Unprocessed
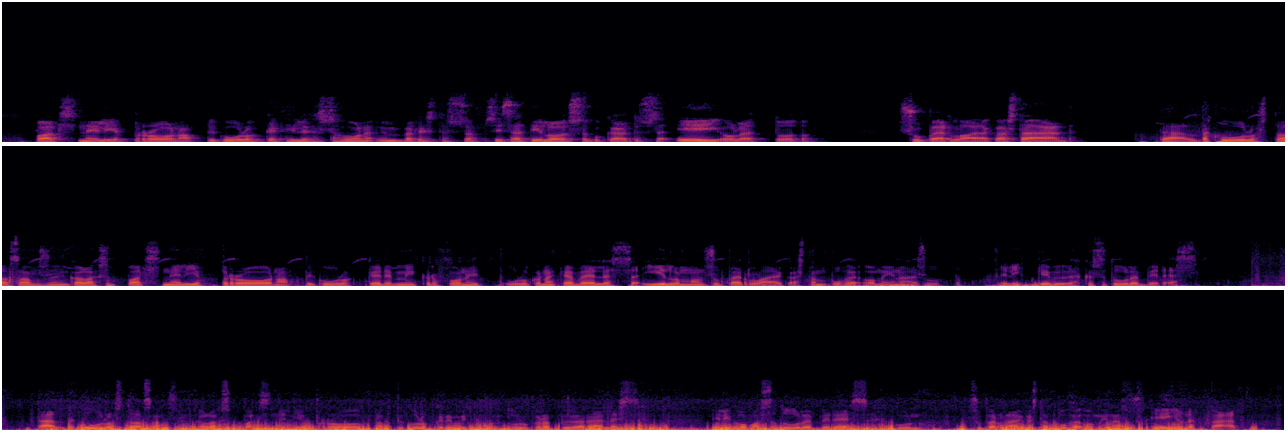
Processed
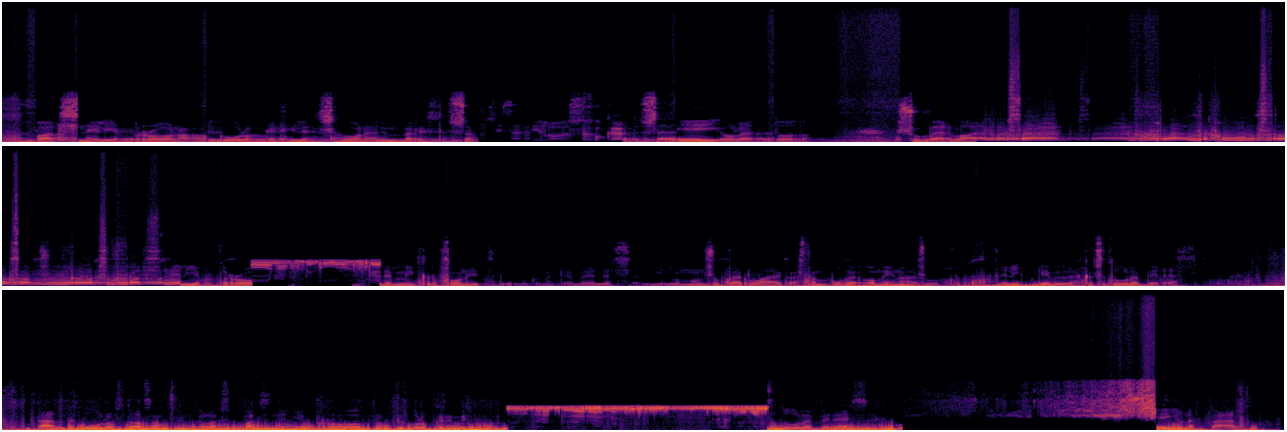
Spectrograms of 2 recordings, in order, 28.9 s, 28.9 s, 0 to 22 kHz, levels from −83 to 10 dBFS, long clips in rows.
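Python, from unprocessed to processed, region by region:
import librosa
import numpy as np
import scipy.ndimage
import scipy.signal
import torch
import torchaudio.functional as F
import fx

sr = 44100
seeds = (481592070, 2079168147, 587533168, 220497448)

y = fx.chain(x, sr, fx.highpass(hz=1100.0, slope=24),
    fx.upward_expand(threshold_db=-56.0, expansion=2.5), at=(3.58, 4.67))
y = fx.chain(y, sr, fx.lower_of_two(delay_ms=1.6),
    fx.highpass(hz=420.0, slope=24),
    fx.echo_single(ms=523, db=-22.0), at=(7.31, 10.97))
y = fx.chain(y, sr, fx.comb(ms=4.4, depth=0.66),
    fx.freq_invert(carrier_hz=3900), at=(11.5, 12.47))
y = fx.chain(y, sr, fx.highpass(hz=170.0, slope=6),
    fx.band_shelf(hz=870.0, db=-8.5, octaves=1.7),
    fx.auto_swell(attack_ms=633.0), at=(13.12, 14.96))
y = fx.chain(y, sr, fx.freq_invert(carrier_hz=3600),
    fx.notch(hz=410.0, q=8.0), at=(23.04, 25.0))
y = fx.chain(y, sr, fx.steep_highpass(hz=2400.0, slope=72),
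    fx.pre_swell(db_per_s=25.0), at=(26.0, 27.92))
y = fx.peak_eq(y, sr, hz=3400.0, db=-8.0, octaves=2.6)
y = fx.pre_swell(y, sr, db_per_s=36.0)
y = y * 10.0 ** (-4.0 / 20.0)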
